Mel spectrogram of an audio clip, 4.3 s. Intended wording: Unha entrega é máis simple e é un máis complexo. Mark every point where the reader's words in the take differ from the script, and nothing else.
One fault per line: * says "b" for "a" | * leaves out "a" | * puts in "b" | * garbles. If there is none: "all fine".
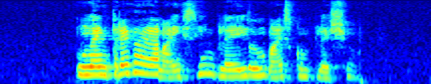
all fine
